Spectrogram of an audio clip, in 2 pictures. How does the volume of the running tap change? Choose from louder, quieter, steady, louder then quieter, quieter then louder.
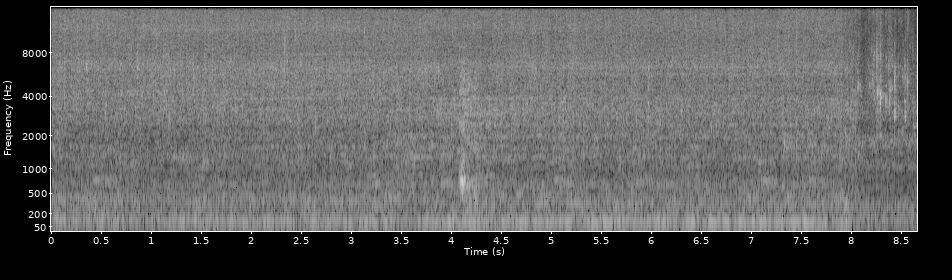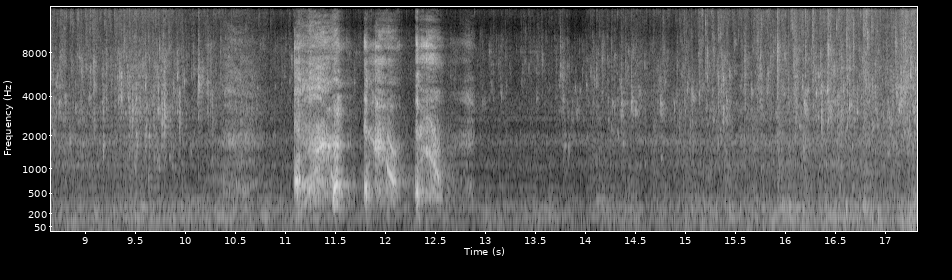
quieter then louder.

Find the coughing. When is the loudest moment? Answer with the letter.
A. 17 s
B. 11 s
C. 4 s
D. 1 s
B.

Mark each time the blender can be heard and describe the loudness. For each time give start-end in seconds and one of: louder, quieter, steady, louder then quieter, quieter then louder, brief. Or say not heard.
not heard.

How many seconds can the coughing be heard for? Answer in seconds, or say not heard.
4 s.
